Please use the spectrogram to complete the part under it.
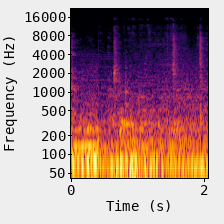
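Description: Elevator doors slide open with a low rumble.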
